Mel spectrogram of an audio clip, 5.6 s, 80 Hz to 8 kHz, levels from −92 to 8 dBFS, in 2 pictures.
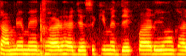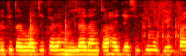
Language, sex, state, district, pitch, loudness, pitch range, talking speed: Hindi, female, Bihar, Katihar, 200 Hz, -13 LUFS, 195-205 Hz, 290 wpm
